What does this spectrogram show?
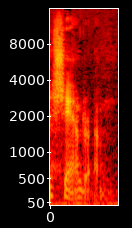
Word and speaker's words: Chandra: is yeah it's Beth Shandra Lawson but she went by Shandra okay and she spells it with a CH so that's why I keep wanting to say Chandra but it's definitely Chandra okay well I said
